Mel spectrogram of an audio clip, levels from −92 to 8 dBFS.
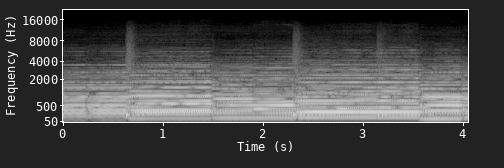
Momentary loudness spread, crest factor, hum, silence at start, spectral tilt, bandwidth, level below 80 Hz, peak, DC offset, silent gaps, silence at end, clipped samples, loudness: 4 LU; 12 dB; none; 0 s; -8 dB/octave; 7.4 kHz; -60 dBFS; -2 dBFS; 0.3%; none; 0 s; under 0.1%; -14 LUFS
